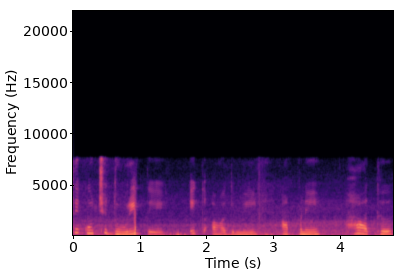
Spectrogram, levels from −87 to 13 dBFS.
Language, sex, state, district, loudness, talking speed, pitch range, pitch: Punjabi, female, Punjab, Kapurthala, -20 LUFS, 100 wpm, 210-275 Hz, 240 Hz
